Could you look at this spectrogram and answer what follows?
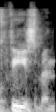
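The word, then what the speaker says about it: Theismann: or Joe thyman uh his name is actually pronounced Joe theeman that's his family's name uh over at Notre Dame he was fighting for the Heisman uh Notre Dame staff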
